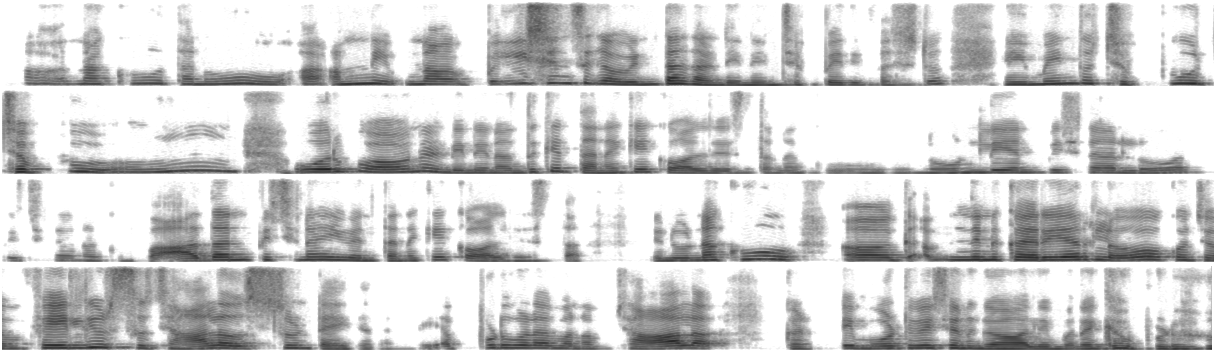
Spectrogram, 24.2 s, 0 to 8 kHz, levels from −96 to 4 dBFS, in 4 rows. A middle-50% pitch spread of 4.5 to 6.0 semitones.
Yes: average, 5.1 semitones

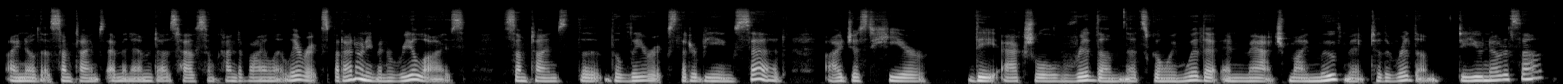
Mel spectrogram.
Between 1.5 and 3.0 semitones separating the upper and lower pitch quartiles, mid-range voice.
No: average, 3.6 semitones; medium, 160 Hz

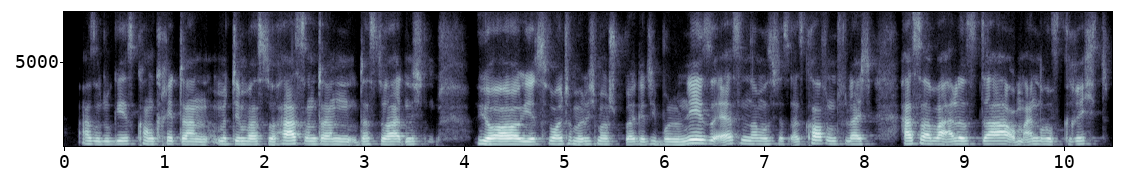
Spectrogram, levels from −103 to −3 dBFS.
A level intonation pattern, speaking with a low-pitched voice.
No: narrow, 1.3 semitones; medium, 170 Hz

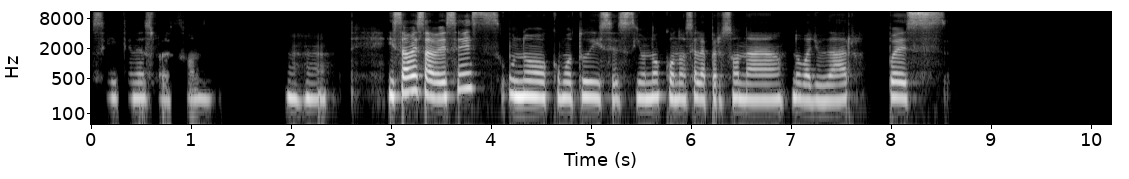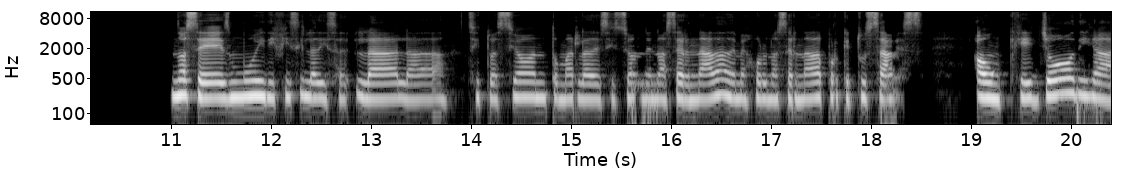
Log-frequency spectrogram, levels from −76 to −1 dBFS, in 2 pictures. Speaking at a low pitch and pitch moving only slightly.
No: high, 210 Hz; narrow, 1.7 semitones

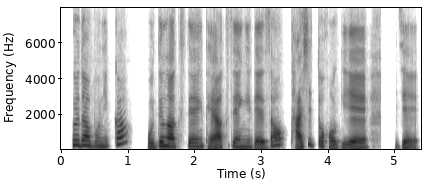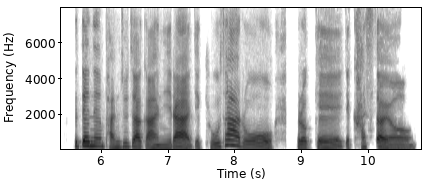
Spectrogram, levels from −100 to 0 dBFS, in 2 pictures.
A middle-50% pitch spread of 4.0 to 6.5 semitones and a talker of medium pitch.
Yes: wide, 6.0 semitones; medium, 180 Hz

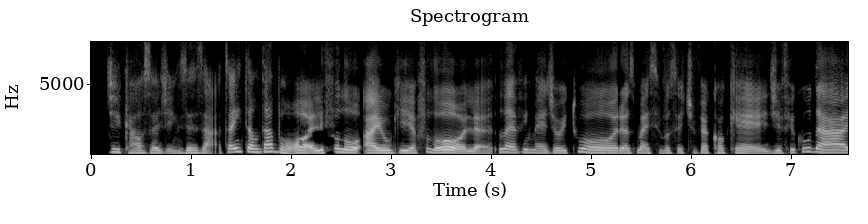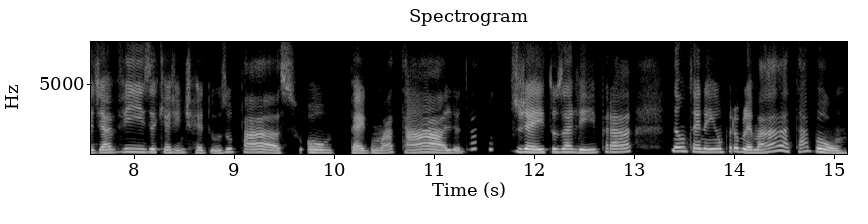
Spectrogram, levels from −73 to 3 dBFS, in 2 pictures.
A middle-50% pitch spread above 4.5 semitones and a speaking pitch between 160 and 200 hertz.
Yes: average, 5.0 semitones; high, 190 Hz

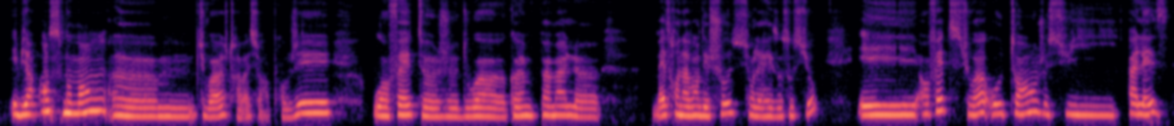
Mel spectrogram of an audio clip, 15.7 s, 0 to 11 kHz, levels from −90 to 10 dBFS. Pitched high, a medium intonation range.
Yes: high, 205 Hz; average, 3.5 semitones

